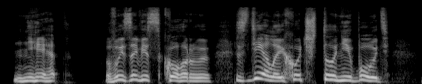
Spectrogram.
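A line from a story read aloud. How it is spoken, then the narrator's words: Screaming desperately. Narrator (Russian): закричала Илая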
